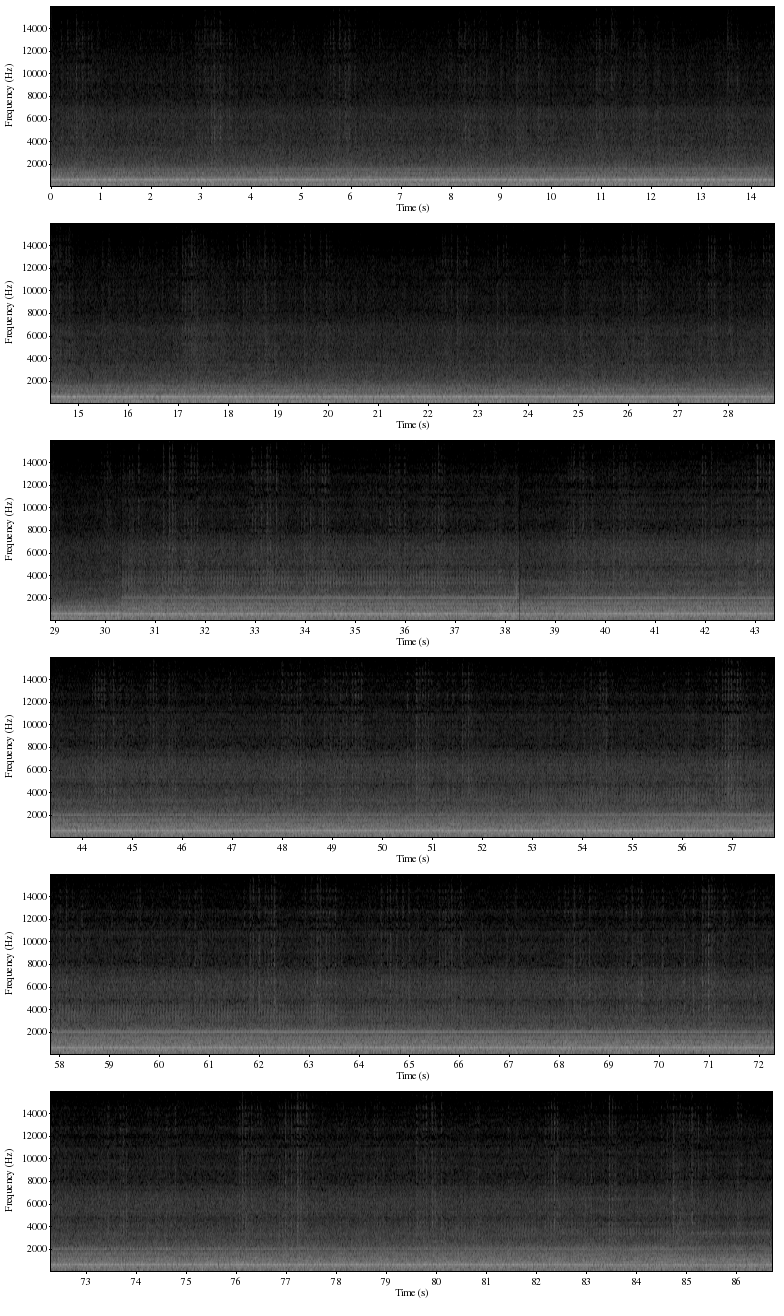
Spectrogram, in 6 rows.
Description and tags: INT TECHNICAL ROOM MECHANICAL SPIN 2
Recorded at -2 floor of hospital. Room with big building warming mashines.
mechanical, int, room, spin, mashines, technical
